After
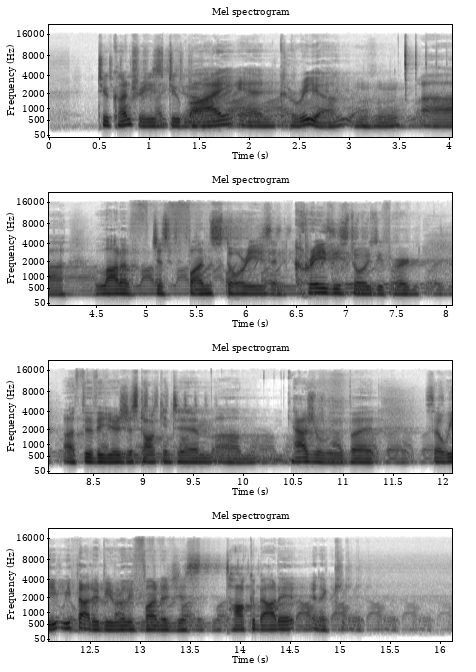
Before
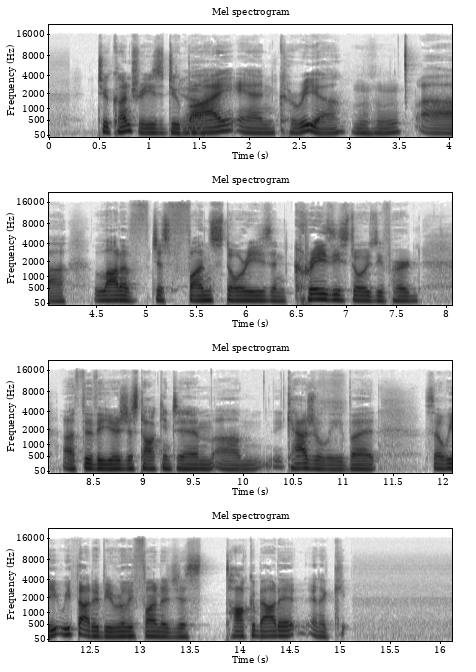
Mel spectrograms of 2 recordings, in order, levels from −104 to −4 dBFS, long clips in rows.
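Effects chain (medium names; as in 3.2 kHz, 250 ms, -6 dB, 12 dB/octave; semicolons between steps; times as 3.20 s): 5.87–6.68 s: tilt shelf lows -3.5 dB; 10.13–10.50 s: time-frequency box 310–12000 Hz -20 dB; frequency shift +190 Hz; two-band feedback delay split 1.5 kHz, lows 353 ms, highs 103 ms, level -13 dB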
